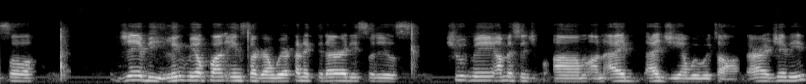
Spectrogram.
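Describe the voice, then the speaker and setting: A man with a high voice talks at a fairly quick pace with ordinary pitch variation over noticeable background noise. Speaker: livestream host; teacher. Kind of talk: casual live chat. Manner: fast.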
